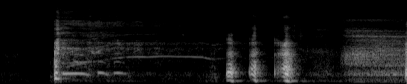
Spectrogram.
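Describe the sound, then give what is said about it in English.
Molly, a pet, breathes heavily: a long wheezy, faintly whistling breath, then three short snorting puffs and a rough, raspy exhale. Fairly loud, with no talking. “Or she's breathing so loud. I don't know if the mic is picking it up or not.”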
